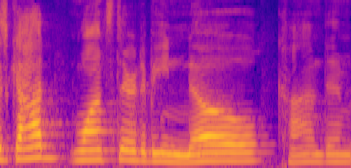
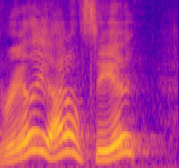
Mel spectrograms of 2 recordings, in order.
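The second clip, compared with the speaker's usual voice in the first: mock surprised, much higher; lightly acted disbelief; a touch of incredulous doubt; doubtful; 7 semitones higher than usual. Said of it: "I'm like".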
